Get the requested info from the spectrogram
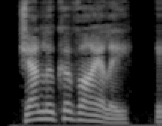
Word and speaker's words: Gianluca Vialli: Gianluca Vialli, Italian pronunciation, Gianluca Vialli,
